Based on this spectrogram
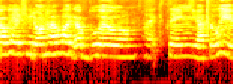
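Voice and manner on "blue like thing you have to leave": ordinary talk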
